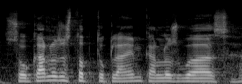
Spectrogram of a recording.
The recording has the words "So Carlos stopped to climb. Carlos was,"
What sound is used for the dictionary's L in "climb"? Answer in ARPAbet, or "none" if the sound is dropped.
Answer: L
